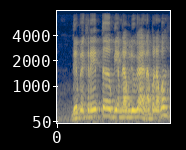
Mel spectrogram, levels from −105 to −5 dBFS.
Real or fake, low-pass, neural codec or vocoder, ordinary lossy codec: real; 7.2 kHz; none; none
